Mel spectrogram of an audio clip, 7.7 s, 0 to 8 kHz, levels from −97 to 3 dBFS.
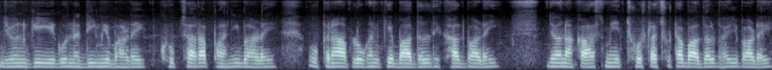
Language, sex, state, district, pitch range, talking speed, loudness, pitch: Bhojpuri, male, Uttar Pradesh, Ghazipur, 150-160 Hz, 195 wpm, -18 LUFS, 155 Hz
